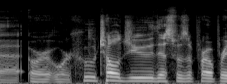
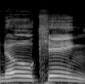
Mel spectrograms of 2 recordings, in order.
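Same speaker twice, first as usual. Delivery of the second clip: yelling in a higher voice; 6 semitones higher than usual. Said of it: "'cause he's yelling".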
